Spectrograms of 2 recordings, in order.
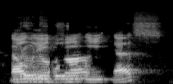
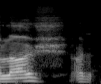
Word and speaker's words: Lage: Lages. Bruno Lage. How do you spell it? Is it Lages? G-E-S. No, it's just Lage.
